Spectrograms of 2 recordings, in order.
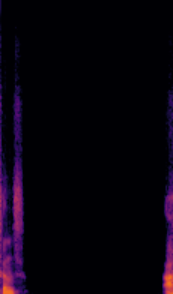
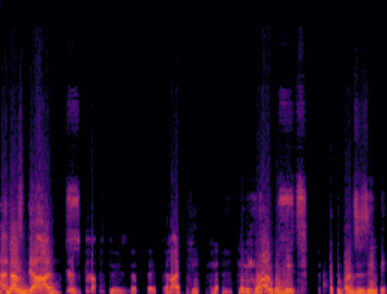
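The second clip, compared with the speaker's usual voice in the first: high, broken laughter between phrases; giggly and weepy at once; laughing through tears; 8 semitones higher, 5 dB quieter than usual. Real, not acted. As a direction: squeeze the words out through tearful laughs. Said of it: "then we start laughing again".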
